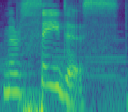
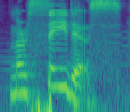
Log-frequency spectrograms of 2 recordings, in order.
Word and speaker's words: Mercedes: близки оно произносится как mercedes mercedes обратите внимание что ударение стоит на втором слоге нас сейды спамим шейлис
